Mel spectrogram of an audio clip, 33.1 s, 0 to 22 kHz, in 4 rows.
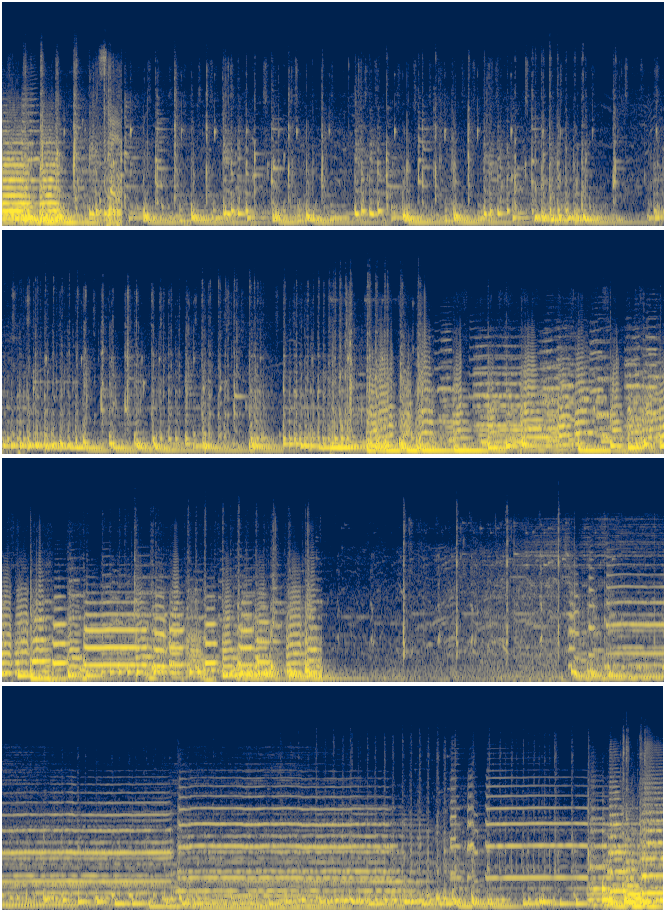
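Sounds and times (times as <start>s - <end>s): brass held chords: 0.0s - 1.6s, 12.8s - 20.6s, 23.6s - 33.0s
drum and percussion strikes: 0.0s - 20.6s, 23.5s - 33.0s.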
